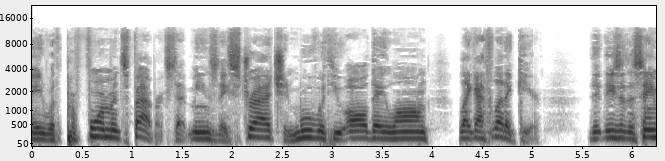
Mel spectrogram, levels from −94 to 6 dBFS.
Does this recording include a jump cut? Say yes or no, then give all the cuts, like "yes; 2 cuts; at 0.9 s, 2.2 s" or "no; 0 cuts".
no; 0 cuts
